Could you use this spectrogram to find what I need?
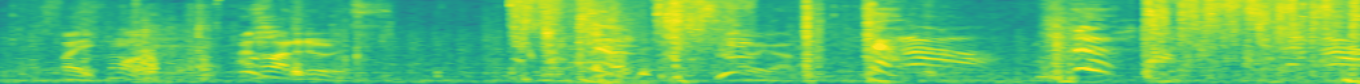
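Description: Punches and blows land in a game fight.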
